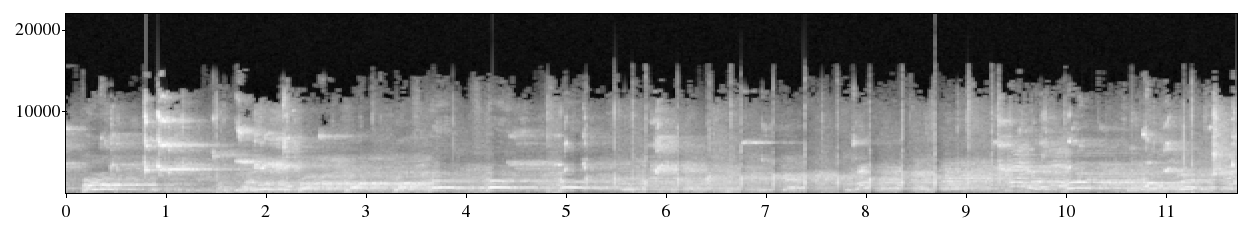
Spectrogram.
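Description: A basketball thuds as it is dribbled on the court.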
